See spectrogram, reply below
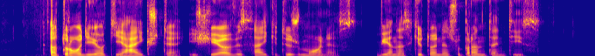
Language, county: Lithuanian, Vilnius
